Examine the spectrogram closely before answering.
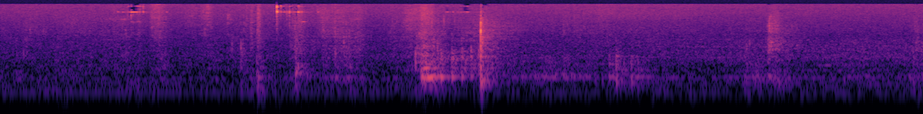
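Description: A Cavalier King Charles Spaniel scuffling and pawing at a small toy on a fluffy bed and wooden floorboards: scattered soft taps and thumps, the loudest cluster about three seconds in.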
